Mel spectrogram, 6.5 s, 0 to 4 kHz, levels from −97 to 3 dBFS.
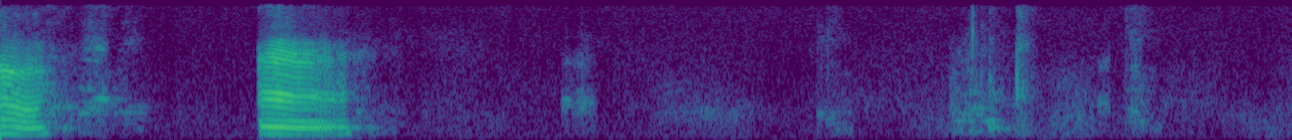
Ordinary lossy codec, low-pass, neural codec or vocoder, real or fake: none; 3.6 kHz; none; real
